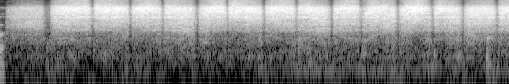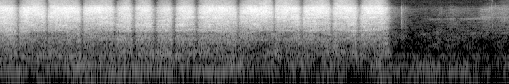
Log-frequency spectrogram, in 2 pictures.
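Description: Hand sanding along the edge of an MDF panel with a mesh abrasive sheet: quick back-and-forth scratchy strokes, about four a second, that stop about a second before the end.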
